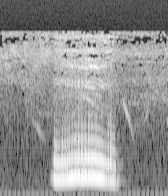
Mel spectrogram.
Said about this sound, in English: My favorite would be the lyrebird one. Listen to this one. This is a pigeon.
